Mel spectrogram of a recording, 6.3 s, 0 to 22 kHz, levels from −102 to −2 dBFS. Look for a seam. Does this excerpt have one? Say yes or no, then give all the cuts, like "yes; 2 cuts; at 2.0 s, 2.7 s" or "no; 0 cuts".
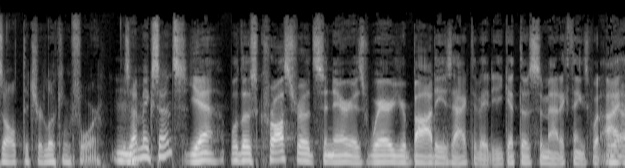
no; 0 cuts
